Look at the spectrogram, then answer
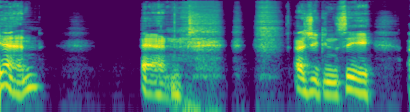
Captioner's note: laughs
